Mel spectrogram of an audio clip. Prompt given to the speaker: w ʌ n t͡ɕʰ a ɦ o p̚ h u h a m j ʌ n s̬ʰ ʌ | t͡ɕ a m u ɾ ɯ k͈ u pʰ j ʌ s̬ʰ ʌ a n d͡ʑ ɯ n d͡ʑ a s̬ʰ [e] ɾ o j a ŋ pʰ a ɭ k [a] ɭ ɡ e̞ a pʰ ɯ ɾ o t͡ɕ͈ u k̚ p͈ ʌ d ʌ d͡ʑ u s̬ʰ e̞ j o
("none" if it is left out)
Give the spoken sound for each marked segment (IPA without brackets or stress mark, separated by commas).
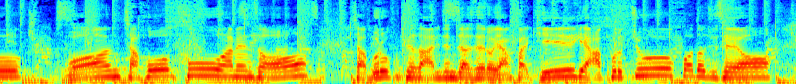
e, i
